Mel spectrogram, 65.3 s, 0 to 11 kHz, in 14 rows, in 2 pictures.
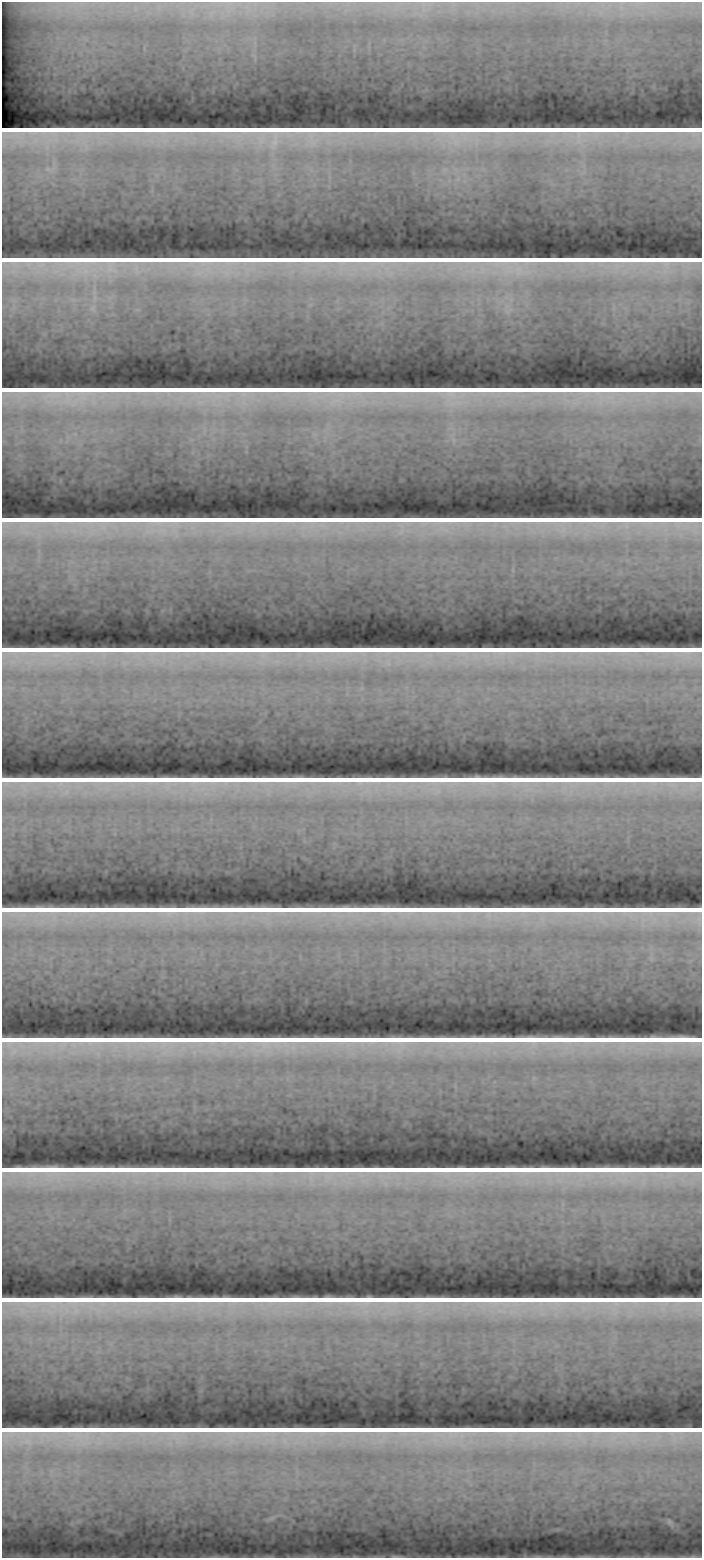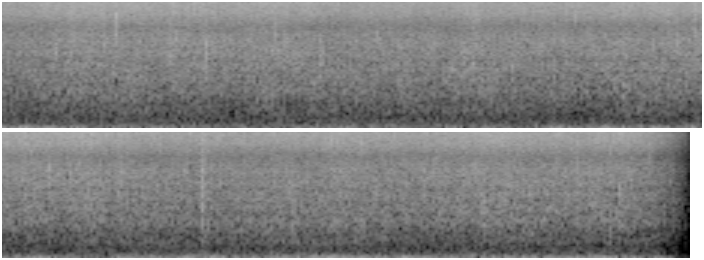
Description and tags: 0197 Parque del Rodeo fountain
Fountain in a park.
20120324
caceres, field-recording, fountain, spain, water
